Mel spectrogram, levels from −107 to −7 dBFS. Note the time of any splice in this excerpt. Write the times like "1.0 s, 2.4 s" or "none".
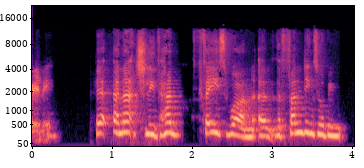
1.6 s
